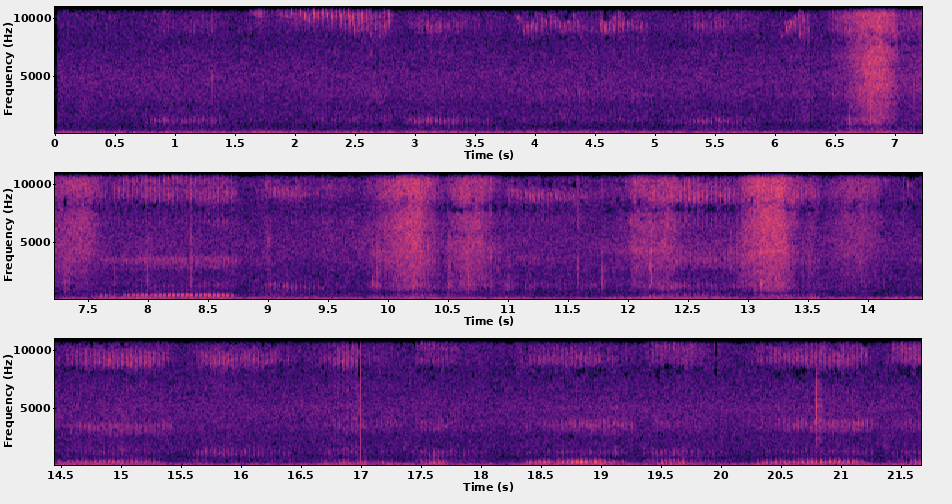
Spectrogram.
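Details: Blue British Shorthair cat, male, purring and making funny noises while being petted; steady low rumbling purr throughout, with short throaty chirp-like bursts clustered in the second half.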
